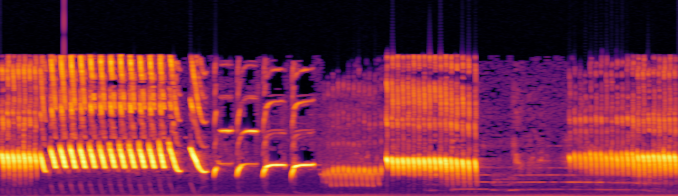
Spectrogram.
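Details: Canary song: a fast, even trill of short notes, then a few sliding whistles, a lower buzzy roll, another rapid trill, a long steady tone, and a final quick trill.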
